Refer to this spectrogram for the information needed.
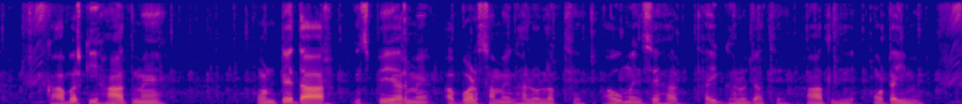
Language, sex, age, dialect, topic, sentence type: Chhattisgarhi, male, 31-35, Northern/Bhandar, agriculture, statement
